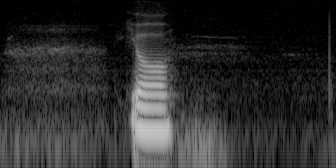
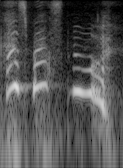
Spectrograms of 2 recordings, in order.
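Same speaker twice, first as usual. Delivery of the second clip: high-pitched Harry voice. Pretend. Acting Harry being pelted.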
